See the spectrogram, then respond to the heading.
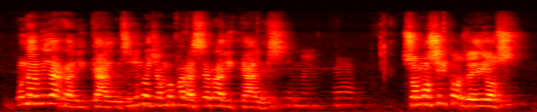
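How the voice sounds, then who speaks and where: A man talks at a moderate pace in an extremely high pitch with ordinary pitch variation. Audible room echo and noticeable background noise fill the recording. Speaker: pastor. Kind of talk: sermon. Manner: occasional stutter; impassioned preaching.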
